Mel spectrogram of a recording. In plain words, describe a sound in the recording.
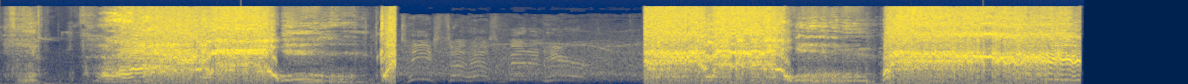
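A young man shouts loudly with excitement into a microphone.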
